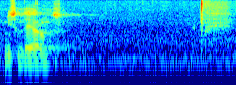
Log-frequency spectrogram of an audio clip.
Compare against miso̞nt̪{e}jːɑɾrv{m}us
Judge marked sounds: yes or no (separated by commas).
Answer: yes, yes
